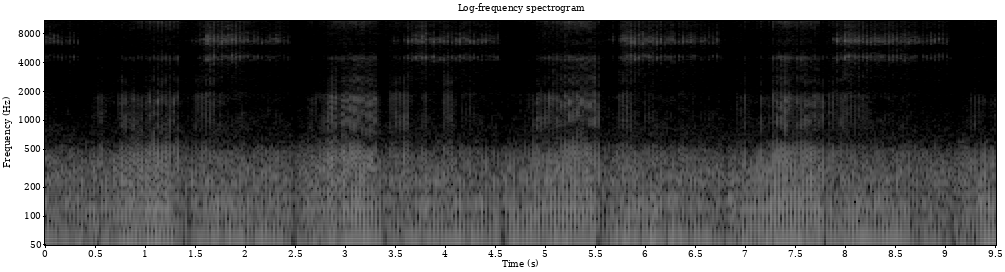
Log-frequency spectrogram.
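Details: Continuous purring from Tarou, a pet cat aged three, recorded up close: a low throbbing drone rising and falling in breath-length waves roughly every one to two seconds, no other sounds.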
